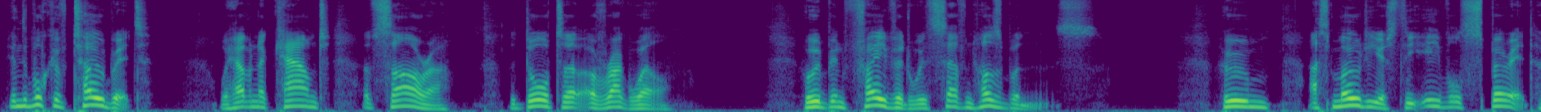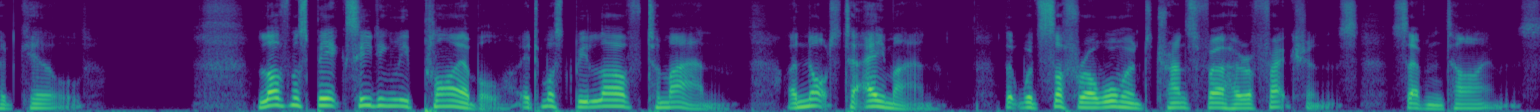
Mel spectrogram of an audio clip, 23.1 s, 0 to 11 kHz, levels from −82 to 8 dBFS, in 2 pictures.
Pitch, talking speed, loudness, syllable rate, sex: 150 Hz, 145 wpm, -19 LUFS, 4.7 syllables/s, male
